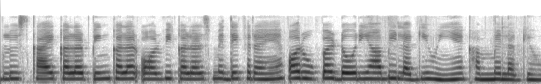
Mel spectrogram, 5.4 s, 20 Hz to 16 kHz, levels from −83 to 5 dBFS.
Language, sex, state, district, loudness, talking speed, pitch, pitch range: Hindi, female, Bihar, Madhepura, -16 LUFS, 255 wpm, 260 Hz, 250-270 Hz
